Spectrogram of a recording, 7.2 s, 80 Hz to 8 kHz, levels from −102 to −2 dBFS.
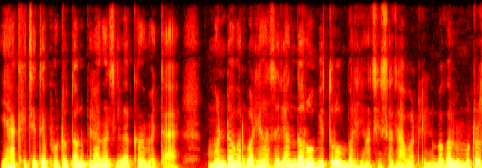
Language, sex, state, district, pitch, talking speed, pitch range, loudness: Maithili, male, Bihar, Madhepura, 130 Hz, 225 wpm, 120-145 Hz, -16 LUFS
